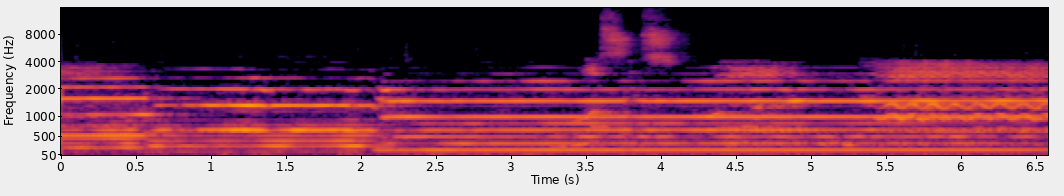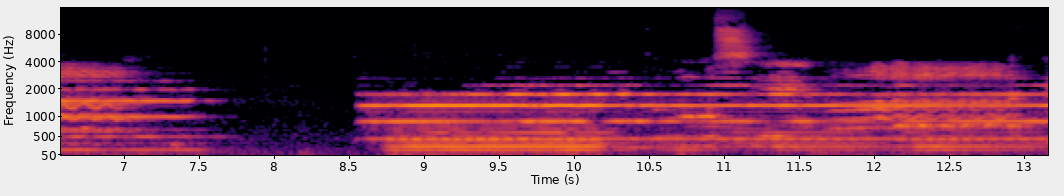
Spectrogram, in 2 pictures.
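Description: Soprano singing sustained operatic lines with vibrato over instrumental accompaniment with a held low note. The music stops for about a second, shortly before eight seconds in, then voice and instruments resume.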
